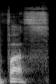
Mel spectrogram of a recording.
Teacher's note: the fricative might do compensatory lengthening to take up the space left by the now gone plosive, whereas in situations where the plosive was last, we kinda already put a glottal stop there, so I don't see the compensatory lengthening happening there.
